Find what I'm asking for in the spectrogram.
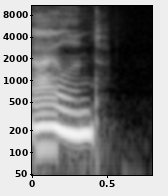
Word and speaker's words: Isla: Well, the S is silent. – Mm-hmm. – Like island. Hello. – Yep, like island. Isla.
